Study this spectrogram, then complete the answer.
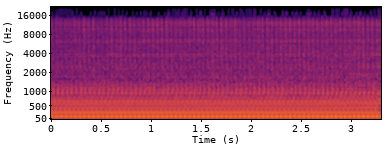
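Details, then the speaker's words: MEP-802A 5kW generator on auxiliary prime and run, testing fuel float module: steady fast ticking hum of electric fuel pump, even, then stops; normal fuel pump operation. "okay you can hear the main you can hear the main fuel pump running"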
